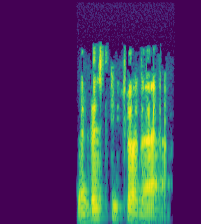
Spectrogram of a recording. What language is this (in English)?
Central Kurdish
